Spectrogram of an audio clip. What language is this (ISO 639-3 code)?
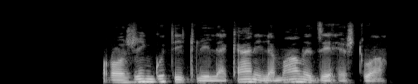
ckb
